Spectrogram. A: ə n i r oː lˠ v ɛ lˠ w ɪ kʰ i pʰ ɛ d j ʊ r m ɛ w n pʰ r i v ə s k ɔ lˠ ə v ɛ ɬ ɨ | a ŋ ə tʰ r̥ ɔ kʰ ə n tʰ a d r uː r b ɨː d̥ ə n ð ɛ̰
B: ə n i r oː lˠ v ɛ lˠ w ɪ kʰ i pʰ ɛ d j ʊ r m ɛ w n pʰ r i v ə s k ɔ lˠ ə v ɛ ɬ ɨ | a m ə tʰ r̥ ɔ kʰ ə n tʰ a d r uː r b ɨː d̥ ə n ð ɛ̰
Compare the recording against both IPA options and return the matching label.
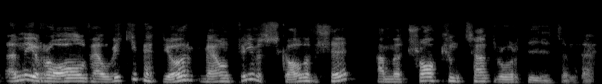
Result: B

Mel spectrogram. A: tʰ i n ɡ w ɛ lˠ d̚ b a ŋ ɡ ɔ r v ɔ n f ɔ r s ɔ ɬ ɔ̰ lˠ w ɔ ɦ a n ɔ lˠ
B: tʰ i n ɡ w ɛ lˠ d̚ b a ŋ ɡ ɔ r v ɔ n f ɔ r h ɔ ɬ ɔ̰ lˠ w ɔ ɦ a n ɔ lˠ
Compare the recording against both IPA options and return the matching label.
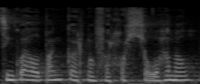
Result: B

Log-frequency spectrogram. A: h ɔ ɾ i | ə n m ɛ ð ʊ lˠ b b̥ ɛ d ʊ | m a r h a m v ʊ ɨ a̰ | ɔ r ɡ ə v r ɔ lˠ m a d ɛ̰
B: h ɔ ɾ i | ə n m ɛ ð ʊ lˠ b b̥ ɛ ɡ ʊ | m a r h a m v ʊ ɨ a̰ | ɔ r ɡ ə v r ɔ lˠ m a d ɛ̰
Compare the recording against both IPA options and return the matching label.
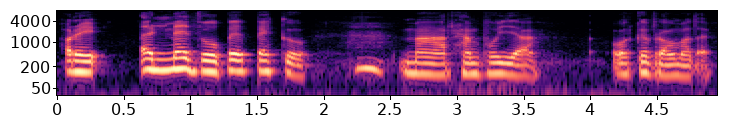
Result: B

